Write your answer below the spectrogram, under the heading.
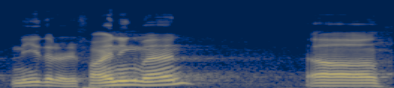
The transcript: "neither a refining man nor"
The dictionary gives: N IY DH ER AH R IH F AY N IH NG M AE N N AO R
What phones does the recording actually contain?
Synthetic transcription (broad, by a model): N IY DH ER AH R IH F AY N IH NG M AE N N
